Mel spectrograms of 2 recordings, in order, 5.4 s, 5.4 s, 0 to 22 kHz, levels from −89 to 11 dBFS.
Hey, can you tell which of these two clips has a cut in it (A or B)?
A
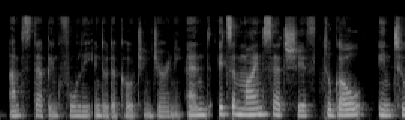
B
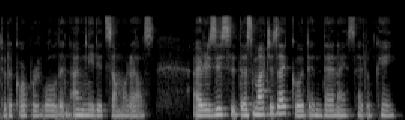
A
